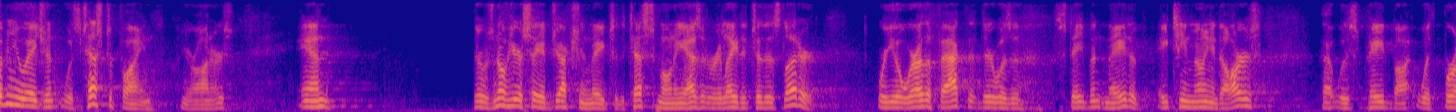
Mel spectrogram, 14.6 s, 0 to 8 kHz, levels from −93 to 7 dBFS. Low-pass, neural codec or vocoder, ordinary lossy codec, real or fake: 7.2 kHz; none; Opus, 16 kbps; real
